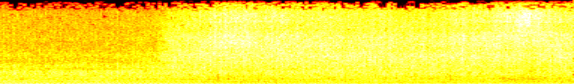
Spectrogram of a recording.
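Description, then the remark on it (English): A loud, steady engine drone with a deep rumbling hum and a broad whooshing roar from a rebuilt aircraft engine with a propeller, mounted on the back of a flatbed truck, built by Dave Groh of Yesteryear Aviation Incorporated for a World War II biplane trainer, holding constant throughout without pause or voices. “That's a rebuilt engine with a propeller mounted on the back of a flatbed truck, but by the time I actually saw it, it was part of Groh's biplane trainer.”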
